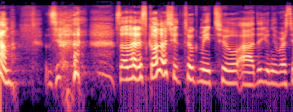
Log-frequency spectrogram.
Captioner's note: chuckles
